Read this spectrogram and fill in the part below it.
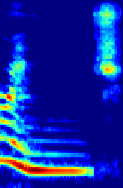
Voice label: "fringe", English

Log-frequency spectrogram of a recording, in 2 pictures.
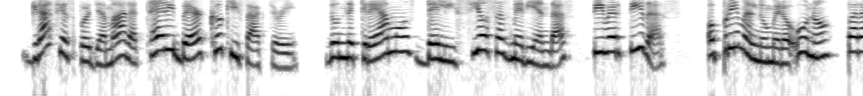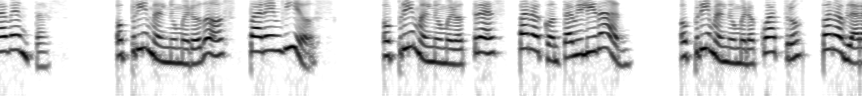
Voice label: Spanish

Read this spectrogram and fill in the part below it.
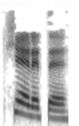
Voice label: "Chaírete" Greek

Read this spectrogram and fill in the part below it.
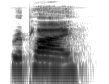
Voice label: "reply", English

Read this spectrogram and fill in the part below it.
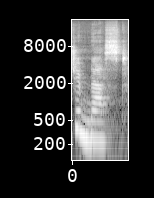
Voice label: "gymnast", English

